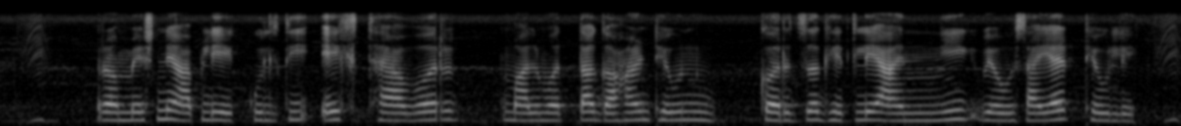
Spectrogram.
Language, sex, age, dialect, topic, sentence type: Marathi, female, 18-24, Varhadi, banking, statement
